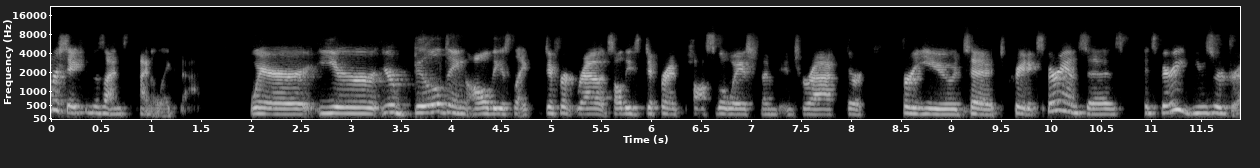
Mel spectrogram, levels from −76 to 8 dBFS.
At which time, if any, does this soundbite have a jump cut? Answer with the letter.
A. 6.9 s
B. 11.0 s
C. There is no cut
B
